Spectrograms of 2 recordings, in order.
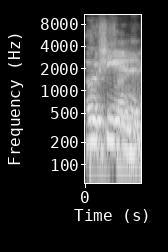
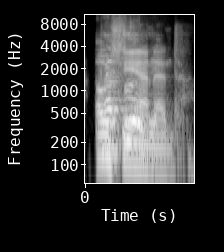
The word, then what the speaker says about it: Oceanid: I'm not really sure the best way to pronounce that. Oceanid, yeah. Oceanid.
